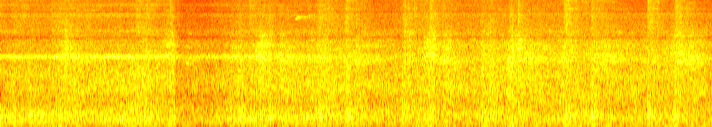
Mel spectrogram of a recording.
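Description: Train running alongside the platform: a loud, steady noise of wheels on rails, with a high steady whine that stops about two and a half seconds in.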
